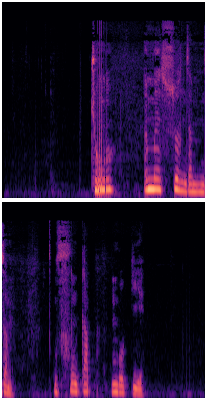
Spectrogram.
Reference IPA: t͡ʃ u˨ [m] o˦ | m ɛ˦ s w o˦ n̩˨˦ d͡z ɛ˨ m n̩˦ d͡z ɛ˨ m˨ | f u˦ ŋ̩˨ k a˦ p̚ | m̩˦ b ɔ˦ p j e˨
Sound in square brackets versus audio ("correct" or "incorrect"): incorrect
